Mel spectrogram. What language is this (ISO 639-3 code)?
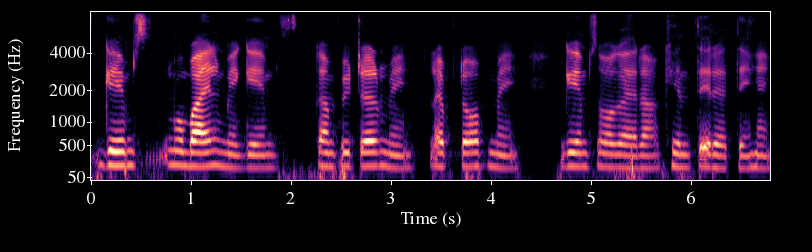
urd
